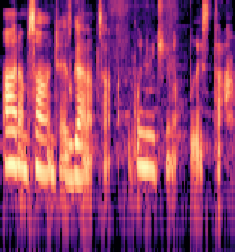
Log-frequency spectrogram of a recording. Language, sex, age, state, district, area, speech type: Kashmiri, female, 45-60, Jammu and Kashmir, Ganderbal, rural, spontaneous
